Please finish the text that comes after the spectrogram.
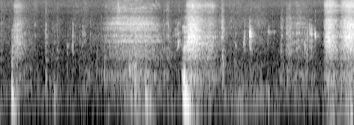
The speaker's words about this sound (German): noch kurz das Stück, ja. ein Stück Schokolade kauen.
